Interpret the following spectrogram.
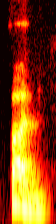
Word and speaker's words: fun: there you got it the uh is the sound you want in fun very short fun yep you got it that's it what you're doing the way you're pronouncing it is so you're making it so long and the fan sound is a longer sound because you open your mouth more fan fan watch my mouth fan fun fan fun fan fun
